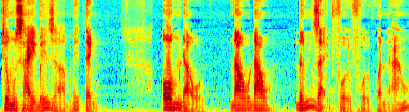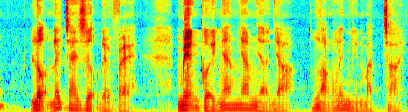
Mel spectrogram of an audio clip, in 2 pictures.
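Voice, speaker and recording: A man narrating a folk ghost story in a lively, colloquial, dramatic way. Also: sits low, normal speed, husky. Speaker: audiobook narrator.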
